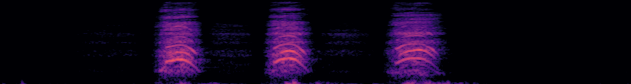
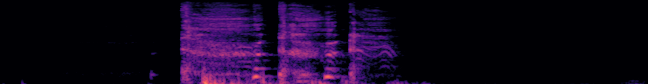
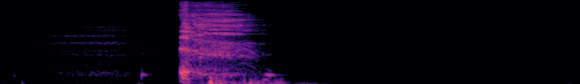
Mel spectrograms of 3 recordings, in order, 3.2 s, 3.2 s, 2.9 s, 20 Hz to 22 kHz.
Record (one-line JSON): {"exhalation_length": "3.2 s", "exhalation_amplitude": 7510, "exhalation_signal_mean_std_ratio": 0.38, "three_cough_length": "3.2 s", "three_cough_amplitude": 9437, "three_cough_signal_mean_std_ratio": 0.41, "cough_length": "2.9 s", "cough_amplitude": 10483, "cough_signal_mean_std_ratio": 0.31, "survey_phase": "beta (2021-08-13 to 2022-03-07)", "age": "18-44", "gender": "Female", "wearing_mask": "No", "symptom_cough_any": true, "symptom_fatigue": true, "symptom_headache": true, "symptom_other": true, "smoker_status": "Ex-smoker", "respiratory_condition_asthma": true, "respiratory_condition_other": false, "recruitment_source": "Test and Trace", "submission_delay": "1 day", "covid_test_result": "Positive", "covid_test_method": "RT-qPCR", "covid_ct_value": 28.3, "covid_ct_gene": "ORF1ab gene", "covid_ct_mean": 29.1, "covid_viral_load": "280 copies/ml", "covid_viral_load_category": "Minimal viral load (< 10K copies/ml)"}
